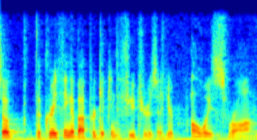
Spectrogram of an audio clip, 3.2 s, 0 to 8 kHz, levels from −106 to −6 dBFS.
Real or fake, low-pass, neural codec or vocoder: fake; 7.2 kHz; codec, 16 kHz, 1.1 kbps, Voila-Tokenizer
